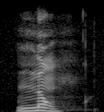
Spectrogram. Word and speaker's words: long: Long, long. The G is silent in the masculine form.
